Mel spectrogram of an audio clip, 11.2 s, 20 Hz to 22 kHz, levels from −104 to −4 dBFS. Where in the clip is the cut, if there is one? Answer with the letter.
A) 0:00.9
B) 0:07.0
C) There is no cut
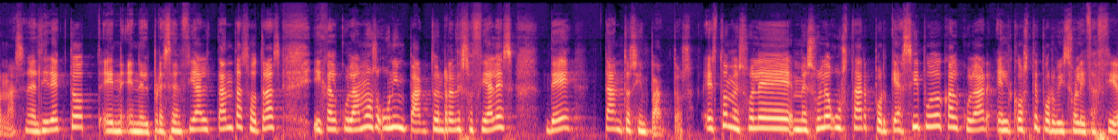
B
